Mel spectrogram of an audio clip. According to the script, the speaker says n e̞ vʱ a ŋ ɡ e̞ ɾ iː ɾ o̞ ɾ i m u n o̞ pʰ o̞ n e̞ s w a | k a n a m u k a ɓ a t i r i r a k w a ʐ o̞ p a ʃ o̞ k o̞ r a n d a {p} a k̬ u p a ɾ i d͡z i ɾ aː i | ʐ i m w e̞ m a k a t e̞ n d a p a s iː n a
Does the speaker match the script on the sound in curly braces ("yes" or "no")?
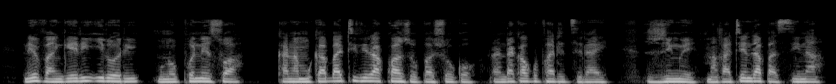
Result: no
